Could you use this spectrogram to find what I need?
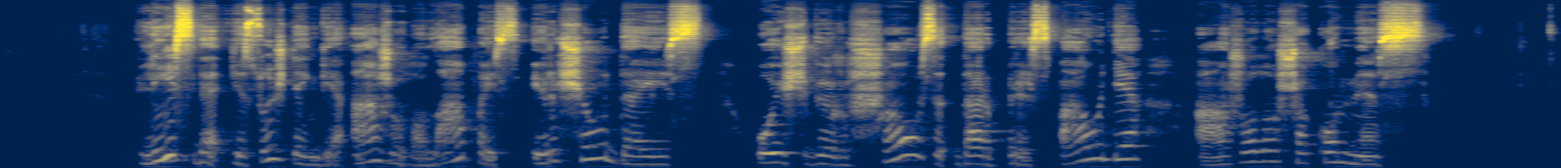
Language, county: Lithuanian, Utena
